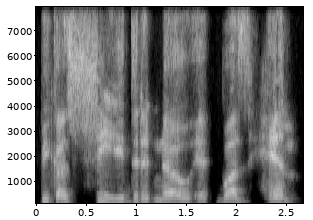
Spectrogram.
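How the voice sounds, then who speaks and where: A man playing a young amateur detective in a cartoon mystery table read, explaining crimes in a deliberate, theatrical way. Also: on the high side. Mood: dramatic, deductive. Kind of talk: animated comedy table read, dramatic deduction monologue.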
